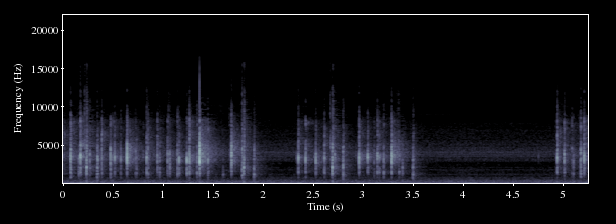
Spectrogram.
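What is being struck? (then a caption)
Plastic mechanical keyboard. Fingertips of both hands type on a compact $250 custom mechanical keyboard with Gateron Milky Yellow switches and red and pink plastic keycaps. Rapid, crisp, bright clacks come in three bursts, with short pauses near 2 seconds and a longer gap from about 3.6 to 4.9 seconds. Each keystroke is sharp and dies almost instantly, centered around 2.9 kHz with little low end.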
